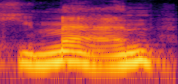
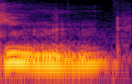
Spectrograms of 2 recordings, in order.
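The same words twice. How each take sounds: First: The stress is on the second syllable. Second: The stress is on the first syllable. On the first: The speaker calls it wrong. "put the stress on the end, but it sounds, you know, contrived" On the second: The speaker calls it right. "the human is got the stress at the start. It's on the hue"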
